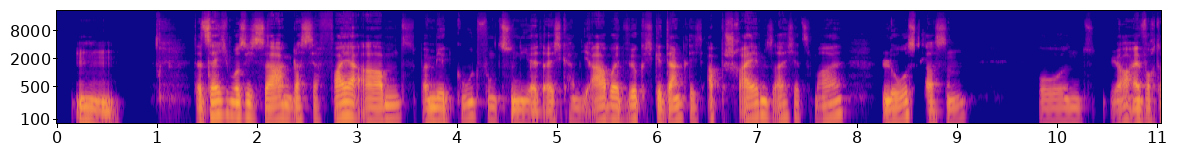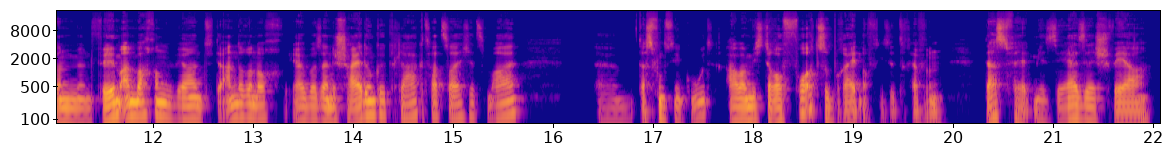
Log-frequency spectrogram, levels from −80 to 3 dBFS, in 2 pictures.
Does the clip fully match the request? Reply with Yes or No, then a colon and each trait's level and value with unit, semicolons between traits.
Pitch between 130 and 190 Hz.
No: very low, 95 Hz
